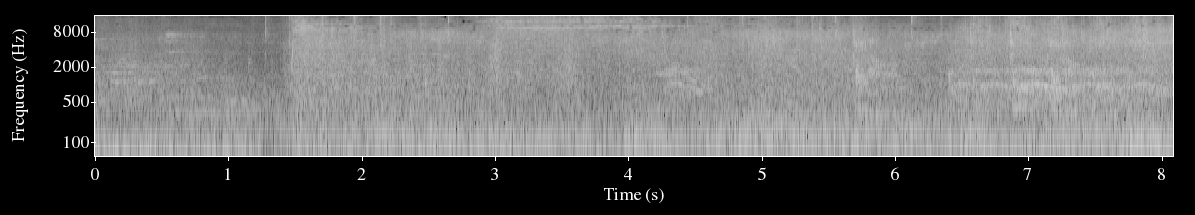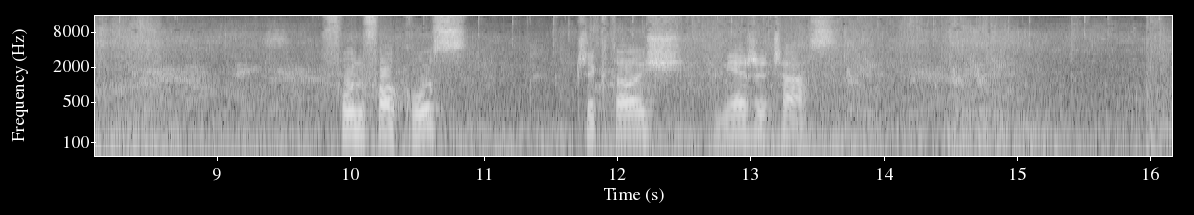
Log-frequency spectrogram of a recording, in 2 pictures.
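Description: Fiery explosions and magic blasts roar steadily from a game.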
